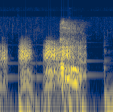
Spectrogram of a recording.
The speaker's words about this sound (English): God bless you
